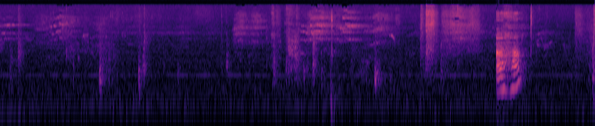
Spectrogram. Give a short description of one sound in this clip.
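A young woman speaks calmly on a phone.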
